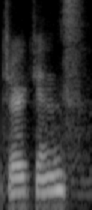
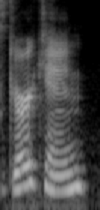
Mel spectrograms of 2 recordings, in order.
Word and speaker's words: gherkin: Some people pronounce it jerkins. It's hilarious. That's what I just did, but I know it's gherkin, but for some reason it said the other way.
